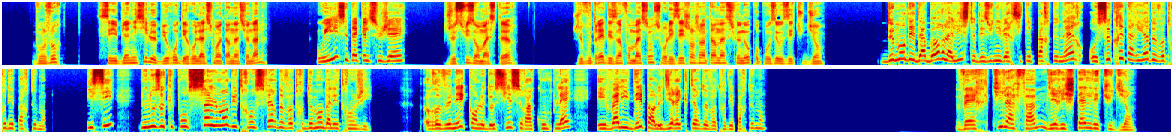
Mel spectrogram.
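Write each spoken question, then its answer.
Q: Vers qui la femme dirige-t-elle l'étudiant?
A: Vers le secrétariat de son département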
